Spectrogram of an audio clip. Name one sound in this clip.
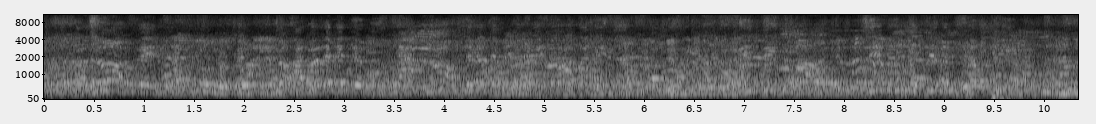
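A crowd of men and women chatter all at once in an indoor room.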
